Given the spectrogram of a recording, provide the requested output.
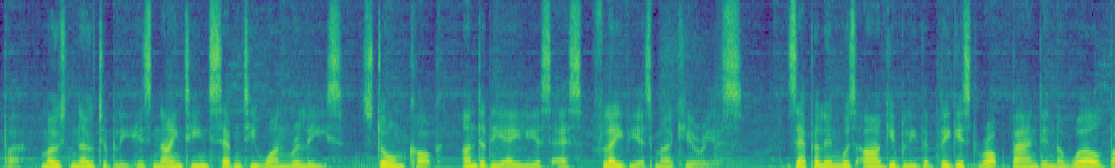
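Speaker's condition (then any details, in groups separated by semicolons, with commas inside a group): No condition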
